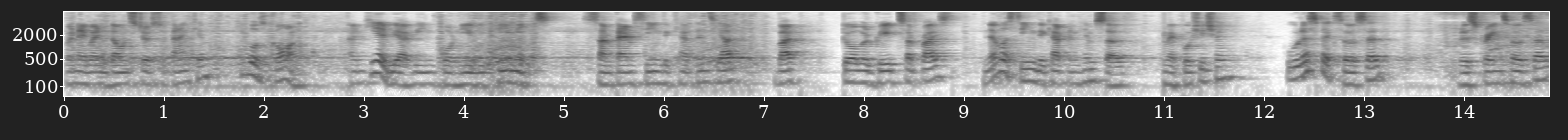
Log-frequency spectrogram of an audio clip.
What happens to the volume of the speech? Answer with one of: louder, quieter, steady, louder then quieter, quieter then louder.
steady.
